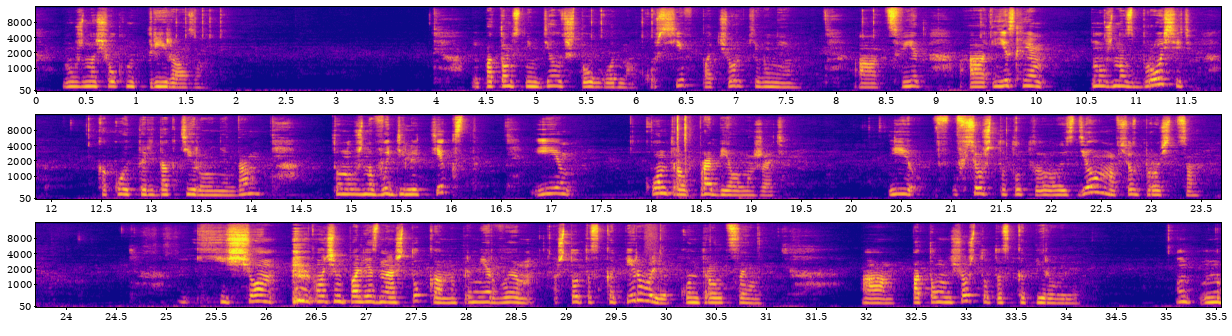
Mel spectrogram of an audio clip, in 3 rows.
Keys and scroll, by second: 18.2 ctrl+space, 23.8 F9, 30.5 ctrl+c.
